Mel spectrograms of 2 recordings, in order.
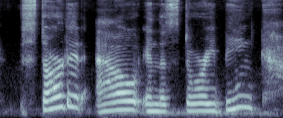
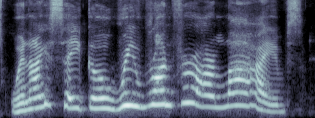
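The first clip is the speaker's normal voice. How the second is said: tense instruction; 6 semitones higher than usual. Acted. Jack instructing Annie before running.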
